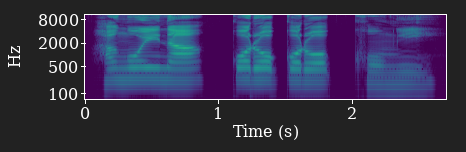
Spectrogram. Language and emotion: Manipuri, neutral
